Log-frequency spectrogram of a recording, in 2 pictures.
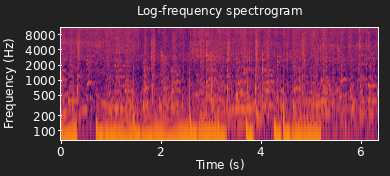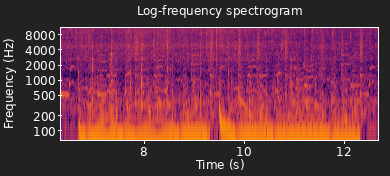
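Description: Chopped garlic sizzling in hot oil in a stainless steel pan, stirred and scraped with a wooden spatula that clicks against the metal. A backing track's bass plays in steady blocks underneath.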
